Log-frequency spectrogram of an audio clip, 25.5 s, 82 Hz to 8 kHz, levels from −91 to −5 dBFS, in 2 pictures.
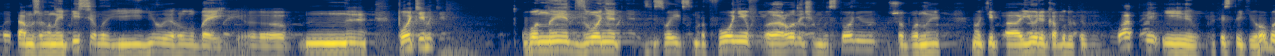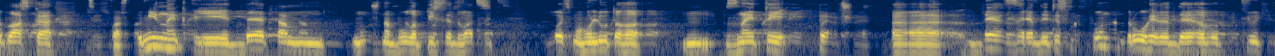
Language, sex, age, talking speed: Ukrainian, male, 30-49, 110 wpm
